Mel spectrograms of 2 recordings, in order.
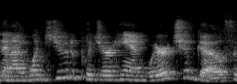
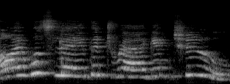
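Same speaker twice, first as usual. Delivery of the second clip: put-on tiny, very high young girl, little princess voice; 11 semitones higher than usual. Telling a fairy tale, voicing the younger princess's line: young princess voice. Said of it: "she's a young voice".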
